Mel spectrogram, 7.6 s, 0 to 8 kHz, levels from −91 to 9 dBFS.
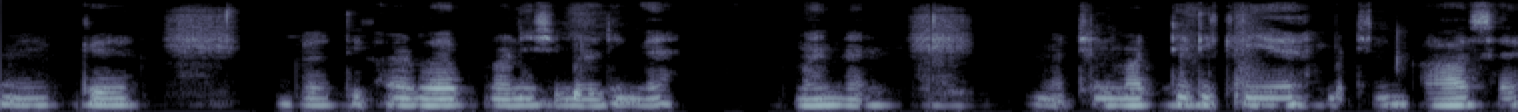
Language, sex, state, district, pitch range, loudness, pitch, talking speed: Rajasthani, male, Rajasthan, Nagaur, 125-135 Hz, -35 LUFS, 130 Hz, 120 wpm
